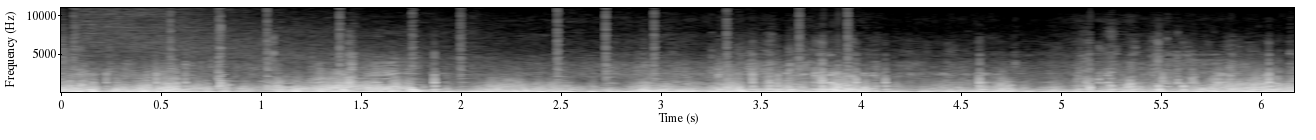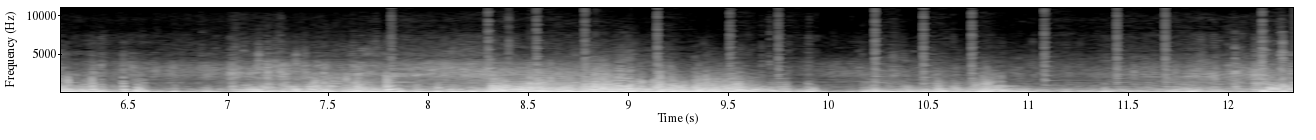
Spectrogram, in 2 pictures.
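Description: Wind buffeting the microphone of a camera riding on a mountain bike at speed downhill, mixed with the tyres and frame rattling over a rocky trail. Many small clicks and knocks run through it.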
